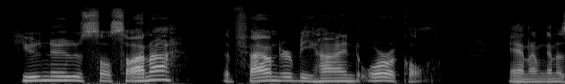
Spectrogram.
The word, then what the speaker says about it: Orykl: today's guest is Hu Sana the founder behind Oracle and I'm going to spell that for you it's o r y k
